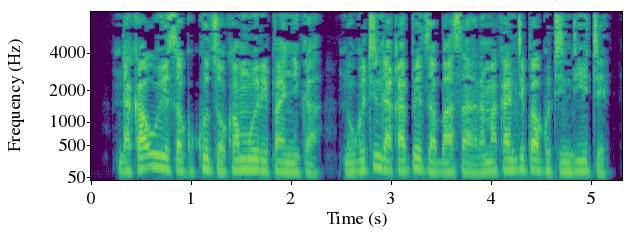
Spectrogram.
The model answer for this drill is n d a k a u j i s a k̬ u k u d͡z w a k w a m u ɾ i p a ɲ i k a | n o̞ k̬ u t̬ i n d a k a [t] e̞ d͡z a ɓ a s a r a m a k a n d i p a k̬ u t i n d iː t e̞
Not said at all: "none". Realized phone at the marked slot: p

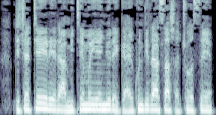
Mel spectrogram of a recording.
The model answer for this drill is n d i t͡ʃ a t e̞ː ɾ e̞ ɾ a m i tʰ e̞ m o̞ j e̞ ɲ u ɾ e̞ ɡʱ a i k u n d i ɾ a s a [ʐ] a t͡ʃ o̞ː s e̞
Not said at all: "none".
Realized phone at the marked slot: ʐ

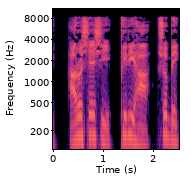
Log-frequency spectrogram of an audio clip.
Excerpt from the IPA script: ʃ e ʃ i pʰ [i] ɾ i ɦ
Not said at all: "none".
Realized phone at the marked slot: i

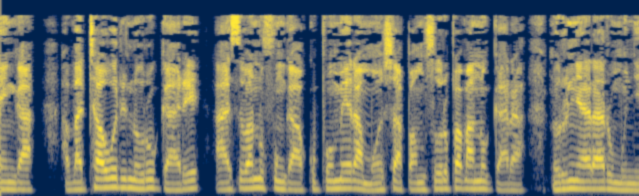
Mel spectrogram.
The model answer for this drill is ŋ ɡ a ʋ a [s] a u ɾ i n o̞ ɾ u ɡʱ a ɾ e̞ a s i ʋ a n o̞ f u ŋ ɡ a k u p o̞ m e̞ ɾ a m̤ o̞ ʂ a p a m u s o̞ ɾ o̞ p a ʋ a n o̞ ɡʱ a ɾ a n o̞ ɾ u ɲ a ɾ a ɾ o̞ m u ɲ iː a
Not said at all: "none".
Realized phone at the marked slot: t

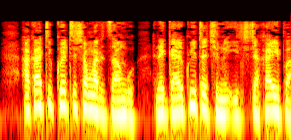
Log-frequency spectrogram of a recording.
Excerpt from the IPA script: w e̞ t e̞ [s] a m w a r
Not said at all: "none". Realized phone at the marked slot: ʃ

